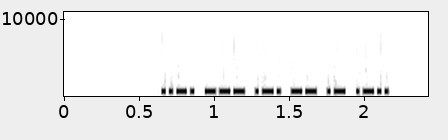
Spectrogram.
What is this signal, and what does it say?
Morse code, heard as a keyed tone, about 52 wpm, 700 Hz. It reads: FORMAL
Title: Sentences from Top 1300 Words - New Word Drill - 50wpm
